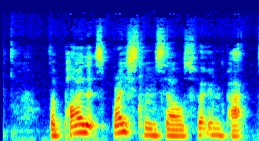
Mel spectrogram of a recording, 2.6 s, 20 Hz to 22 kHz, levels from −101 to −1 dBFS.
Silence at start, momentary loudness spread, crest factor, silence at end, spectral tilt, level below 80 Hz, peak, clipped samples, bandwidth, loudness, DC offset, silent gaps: 0.5 s; 9 LU; 16 dB; 0.15 s; -6.5 dB/octave; -56 dBFS; -4 dBFS; under 0.1%; 11 kHz; -20 LUFS; under 0.1%; none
